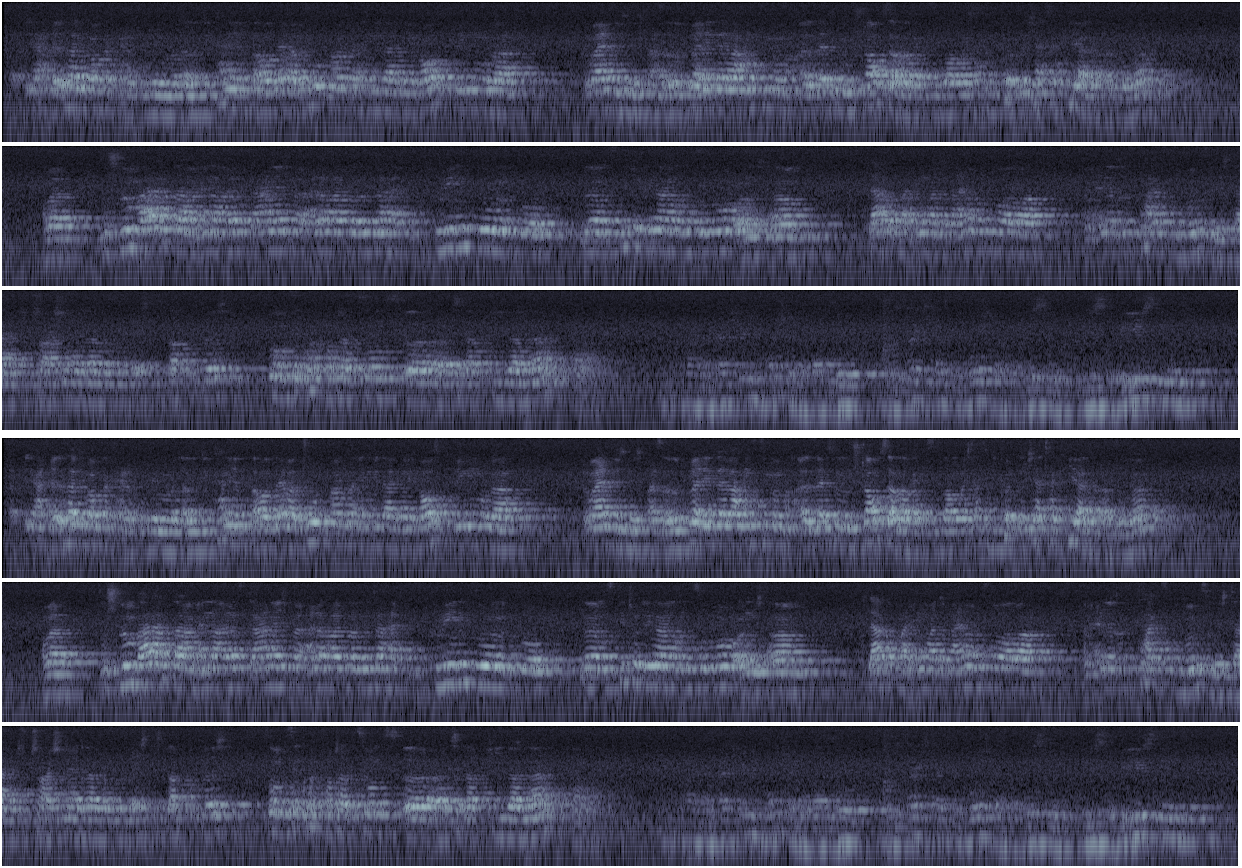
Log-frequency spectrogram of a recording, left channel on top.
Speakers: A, on the right; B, on the left.
A: ja, das habe ich überhaupt gar keine Probleme mit. Also die kann ich jetzt auch selber tot machen oder irgendwie da irgendwie rausbringen oder Weiß ich nicht was. Also früher hatte ich selber Angst, die mit dem, selbst mit dem Staubsauger wegzusaugen, weil ich dachte, die könnten mich attackieren oder so, ne? Aber so schlimm war das da am Ende alles gar nicht, weil alle Häuser sind da halt gescreent, so mit so, ne, Moskitodingern und so. Und ähm, klar kommt mal irgendwas rein und so, aber am Ende des Tages gewöhnst du dich da halt total schnell dran. Das ist echt, ich glaube wirklich, so ein bisschen Konfrontationstherapie dann, ne? Ja.
B: Ah, ja, kann ich mir nicht vorstellen, aber so, also ich sage, ich kann es mir vorstellen, aber wenn ich so, wenn ich so Videos sehe und so,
